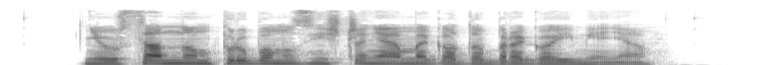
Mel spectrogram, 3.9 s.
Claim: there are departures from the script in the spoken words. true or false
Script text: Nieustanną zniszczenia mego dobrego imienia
true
